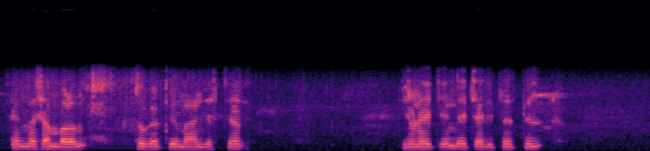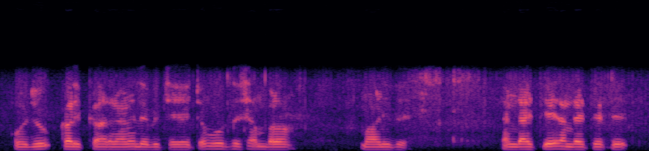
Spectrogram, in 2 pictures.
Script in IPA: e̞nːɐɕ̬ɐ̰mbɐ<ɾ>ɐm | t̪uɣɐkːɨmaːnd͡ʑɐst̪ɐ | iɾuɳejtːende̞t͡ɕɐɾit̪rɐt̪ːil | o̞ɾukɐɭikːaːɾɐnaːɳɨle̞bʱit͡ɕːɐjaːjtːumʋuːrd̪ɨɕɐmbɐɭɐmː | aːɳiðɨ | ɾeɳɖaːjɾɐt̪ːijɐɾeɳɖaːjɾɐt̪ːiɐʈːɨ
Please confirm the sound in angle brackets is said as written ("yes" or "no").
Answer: no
